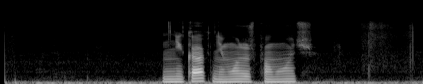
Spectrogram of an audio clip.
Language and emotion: Russian, sad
